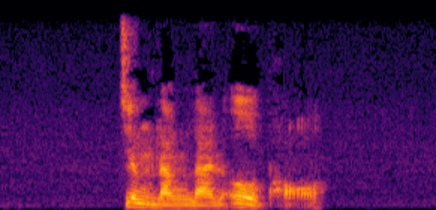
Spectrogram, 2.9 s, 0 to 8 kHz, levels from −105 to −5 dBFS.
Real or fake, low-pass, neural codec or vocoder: real; 7.2 kHz; none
